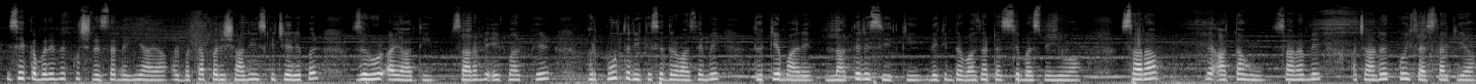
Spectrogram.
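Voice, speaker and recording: A woman narrating a horror novel in a steady, dramatic storytelling manner. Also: a little high. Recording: faint background music.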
